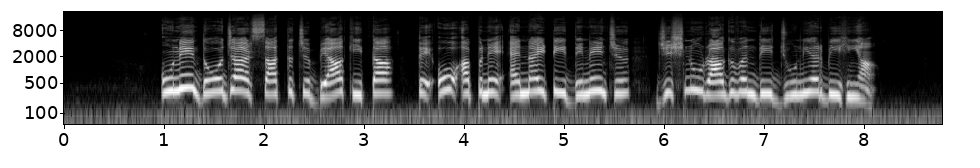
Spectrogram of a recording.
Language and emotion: Dogri, neutral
